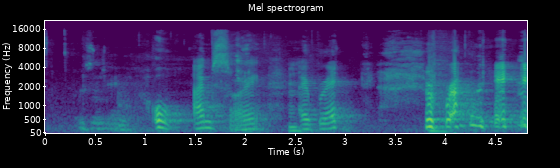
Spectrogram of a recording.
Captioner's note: laughs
